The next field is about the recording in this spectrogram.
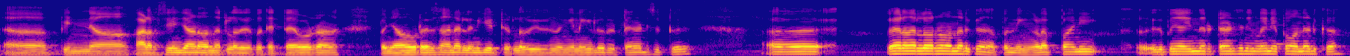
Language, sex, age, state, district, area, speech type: Malayalam, male, 18-30, Kerala, Wayanad, rural, spontaneous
